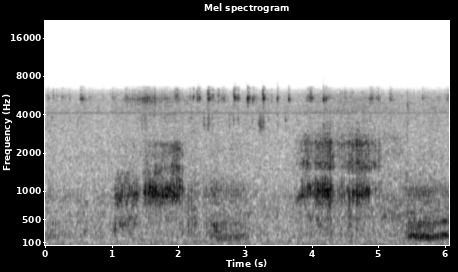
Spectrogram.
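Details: Pet cat with congestion, breathing noisily as it does every day; rasping, wheezy bursts of breath around one and four seconds, with lower snuffling near the end, recorded indoors.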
